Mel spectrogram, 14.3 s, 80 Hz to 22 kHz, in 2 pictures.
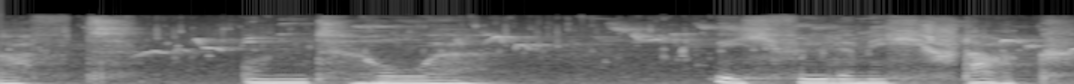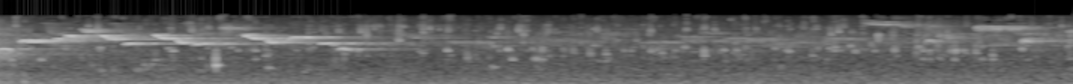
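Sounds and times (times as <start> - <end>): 
gently babbling brook: 0.0 - 14.3
birds chirping and singing: 1.0 - 1.8, 3.0 - 5.8, 6.6 - 10.6, 11.6 - 14.3
speech: 4.8 - 7.1.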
